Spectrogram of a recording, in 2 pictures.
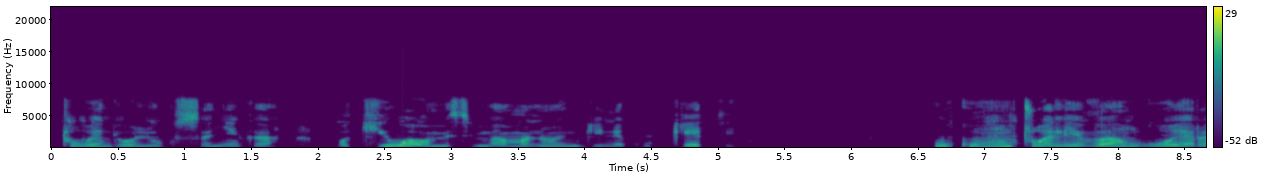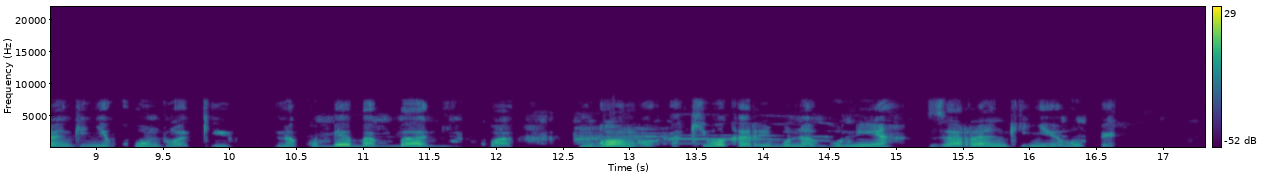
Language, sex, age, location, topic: Swahili, male, 25-35, Mombasa, finance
